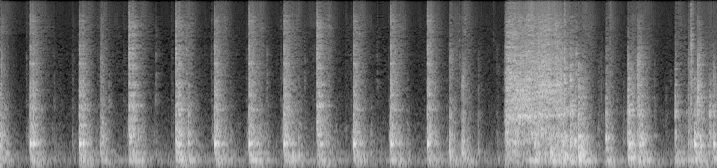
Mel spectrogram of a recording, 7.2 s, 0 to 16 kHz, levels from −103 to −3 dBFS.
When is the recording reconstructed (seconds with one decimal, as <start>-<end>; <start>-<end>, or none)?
none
